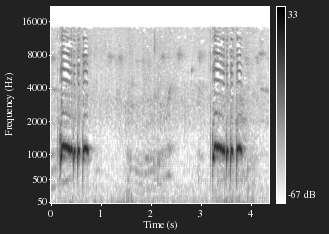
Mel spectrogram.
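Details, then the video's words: Champion local zebra dove singing vigorously in a lure recording: two loud, clipped cooing phrases about three seconds apart, each a rapid stutter of three or four notes, with quiet soft cooing between. "Perkutut Lokal Gacor Ekor 13 Juaranya Masteran Pikat"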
